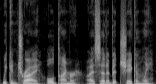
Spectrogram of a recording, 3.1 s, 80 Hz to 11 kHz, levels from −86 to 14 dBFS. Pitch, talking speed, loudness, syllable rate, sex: 90 Hz, 190 wpm, -18 LUFS, 4.6 syllables/s, male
